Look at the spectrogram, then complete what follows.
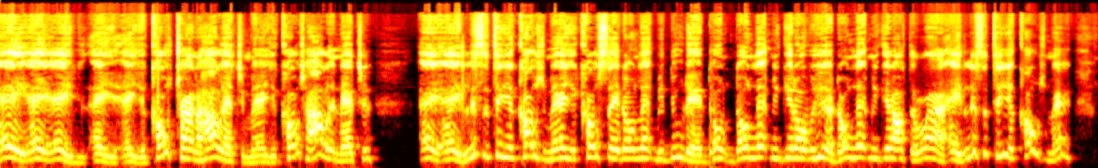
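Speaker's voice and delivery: play-acted taunting, needling jabber with repeated "hey". A football player acts out what he says to an opponent, retelling taunting trash talk. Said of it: "I'm saying".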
